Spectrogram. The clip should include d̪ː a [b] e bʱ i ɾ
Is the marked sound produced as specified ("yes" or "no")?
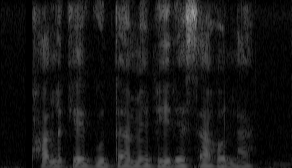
no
